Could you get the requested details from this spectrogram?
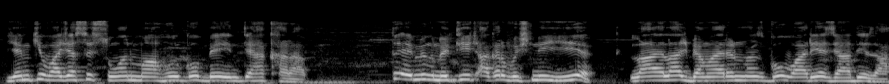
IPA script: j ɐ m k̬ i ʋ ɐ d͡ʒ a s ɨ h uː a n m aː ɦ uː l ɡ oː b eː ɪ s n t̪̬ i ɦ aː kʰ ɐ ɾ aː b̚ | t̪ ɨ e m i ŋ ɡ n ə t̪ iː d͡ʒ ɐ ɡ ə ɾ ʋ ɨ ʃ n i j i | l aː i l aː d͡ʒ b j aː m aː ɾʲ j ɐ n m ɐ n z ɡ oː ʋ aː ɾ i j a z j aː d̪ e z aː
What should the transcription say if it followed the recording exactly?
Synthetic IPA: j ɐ m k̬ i ʋ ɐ d͡ʒ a s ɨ s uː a n m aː ɦ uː l ɡ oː b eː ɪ n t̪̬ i ɦ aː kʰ ɐ ɾ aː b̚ | t̪ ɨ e m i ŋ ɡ n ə t̪ iː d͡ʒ ɐ ɡ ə ɾ ʋ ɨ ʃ n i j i | l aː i l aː d͡ʒ b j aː m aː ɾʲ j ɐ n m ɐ n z ɡ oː ʋ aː ɾ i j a z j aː d̪ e z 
